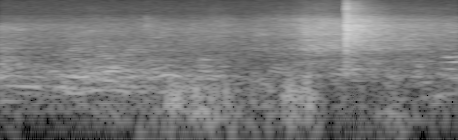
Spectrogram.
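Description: Spectators talking near the microphone, with one sharp crack near the end.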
